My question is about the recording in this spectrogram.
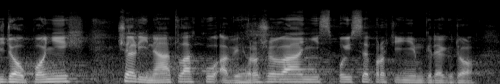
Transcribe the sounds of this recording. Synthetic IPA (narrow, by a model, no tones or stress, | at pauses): jdo̞wpo̞ɲɪx | t͡ʃɛliːnaːt̪lakuʔavɪɦɾo̞ʒo̞vaːɲiːspo̞jisɛpɾo̞cɪɲɪmɡdɛɡdo̞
